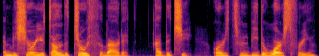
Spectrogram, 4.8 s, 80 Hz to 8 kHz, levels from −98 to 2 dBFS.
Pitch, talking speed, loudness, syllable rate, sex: 210 Hz, 240 wpm, -20 LUFS, 5.5 syllables/s, female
